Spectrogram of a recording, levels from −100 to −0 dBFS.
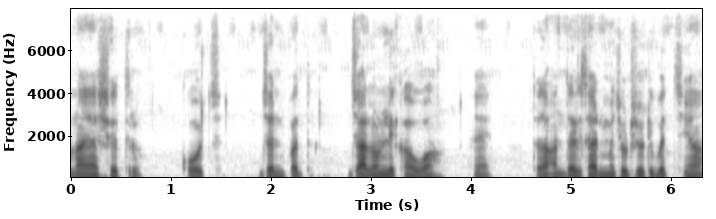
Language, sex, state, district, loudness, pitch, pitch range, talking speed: Hindi, male, Uttar Pradesh, Jalaun, -37 LUFS, 100 Hz, 95-105 Hz, 160 wpm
